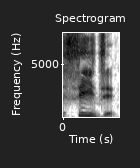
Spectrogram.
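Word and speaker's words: siege: एस आई ई जी ई इसे पढ़ेंगे सीज।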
